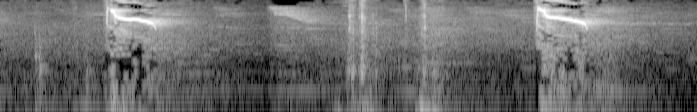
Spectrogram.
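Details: Two piercing, high descending calls from a female white-eye in breeding condition, used to draw males into song for luring, with faint rustling and small knocks between them.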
